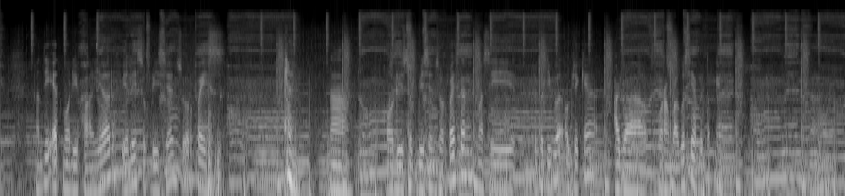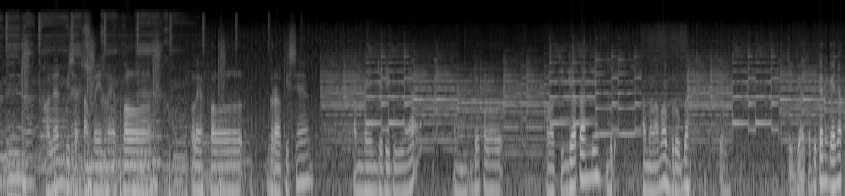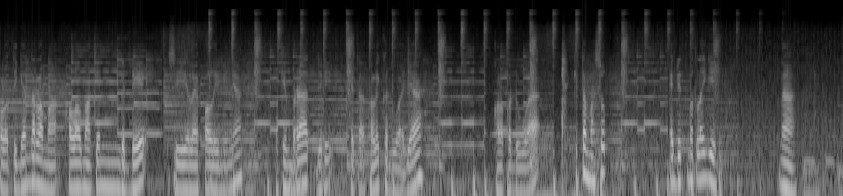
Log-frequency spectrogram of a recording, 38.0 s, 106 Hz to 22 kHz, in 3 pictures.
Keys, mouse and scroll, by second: 0.2-0.6 scroll down 2, 0.6-1.0 scroll up 2, 1.0-8.4 middle drag, 8.4-11.2 drag, 12.1-15.1 drag, 16.6-28.2 drag, 28.7-29.7 middle drag, 29.7-30.7 scroll up 1, 30.7-32.9 drag, 32.9-37.6 middle drag, 37.6-38.0 scroll down 2.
